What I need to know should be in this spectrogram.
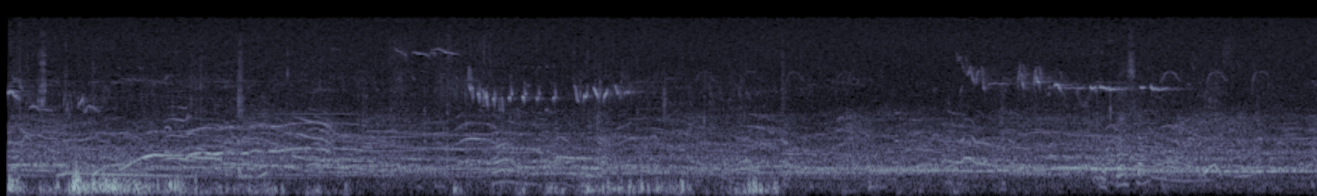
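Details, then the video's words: Several captive wolves at a wolf park, recorded by a visitor, howl together in long, sliding, overlapping tones that rise and fall. "Les hurlements des loups"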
